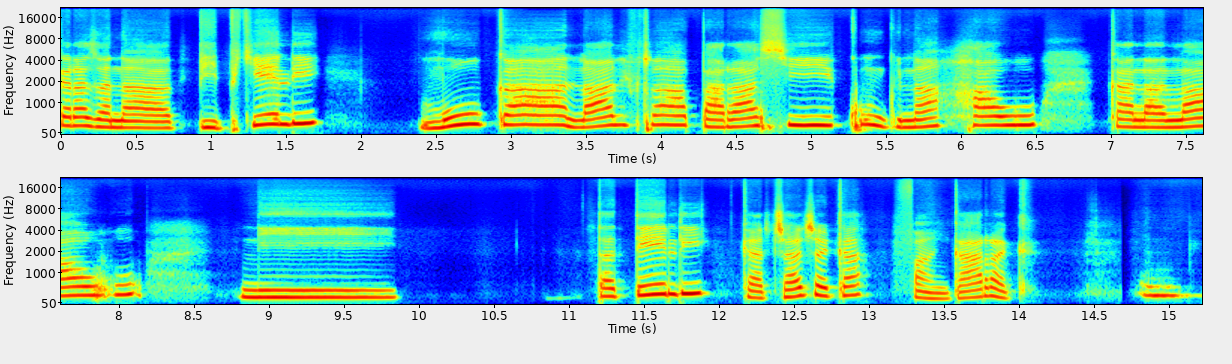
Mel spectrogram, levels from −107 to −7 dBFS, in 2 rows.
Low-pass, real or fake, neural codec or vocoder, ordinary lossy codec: none; fake; autoencoder, 48 kHz, 32 numbers a frame, DAC-VAE, trained on Japanese speech; none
